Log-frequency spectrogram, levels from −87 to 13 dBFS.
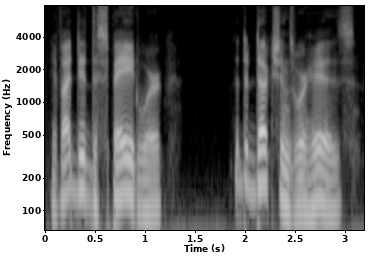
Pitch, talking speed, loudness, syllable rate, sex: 120 Hz, 190 wpm, -18 LUFS, 5.6 syllables/s, male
